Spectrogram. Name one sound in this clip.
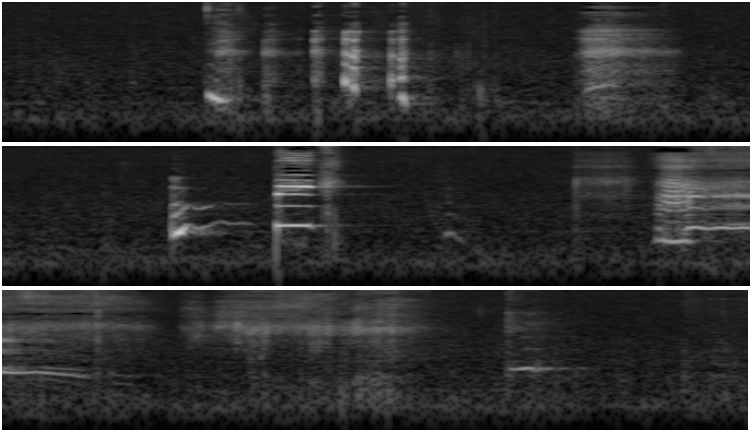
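A baby girl babbles close by.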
